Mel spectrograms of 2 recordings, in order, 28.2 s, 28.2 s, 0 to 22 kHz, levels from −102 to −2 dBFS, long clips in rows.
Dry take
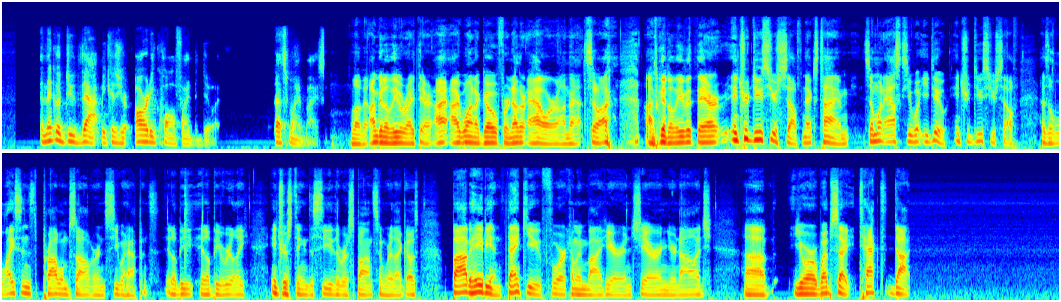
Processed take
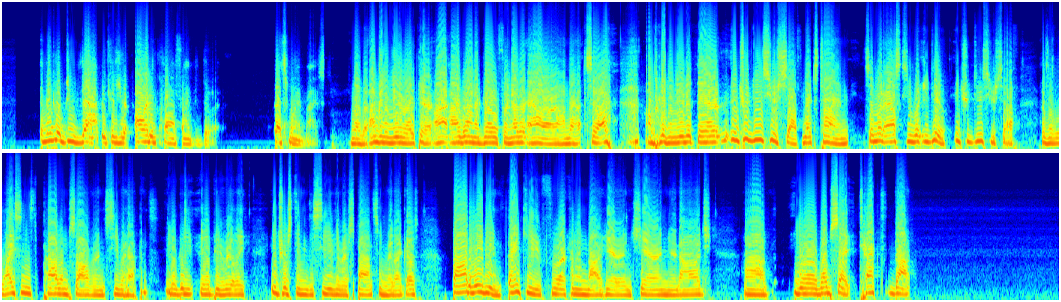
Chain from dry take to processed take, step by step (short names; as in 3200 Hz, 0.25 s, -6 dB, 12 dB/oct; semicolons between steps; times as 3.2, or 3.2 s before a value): high shelf 6400 Hz -9.5 dB; sample leveller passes 1; formant shift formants -3 st; tube stage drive 29 dB, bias 0.45; speakerphone echo 0.1 s, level -25 dB; gain +5.5 dB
